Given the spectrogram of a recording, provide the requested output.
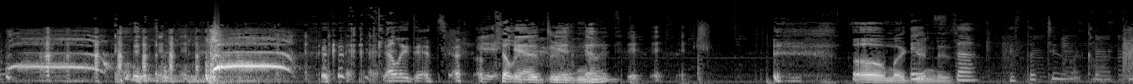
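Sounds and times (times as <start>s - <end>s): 
person imitating a caller's screaming with shrill wavering cries: 0.0s - 1.1s, 2.1s - 3.0s
laughter: 0.0s - 8.1s
speech: 1.3s - 2.4s, 3.2s - 11.3s.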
